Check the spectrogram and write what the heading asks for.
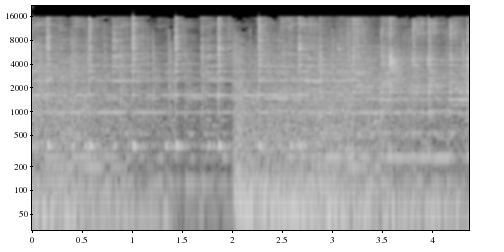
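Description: Cinematic background music: sustained tones over a repeating pulse, with a deep low hit about halfway through that makes it louder.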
